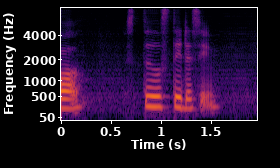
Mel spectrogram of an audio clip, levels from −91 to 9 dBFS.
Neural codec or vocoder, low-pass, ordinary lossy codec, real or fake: codec, 16 kHz, 0.7 kbps, FocalCodec; none; none; fake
